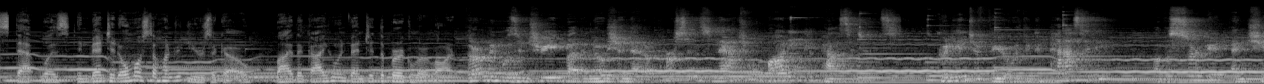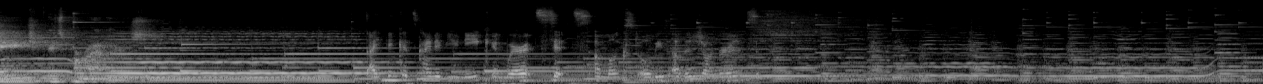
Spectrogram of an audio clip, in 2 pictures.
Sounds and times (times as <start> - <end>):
Speech: 0.0 - 14.2, 16.3 - 20.6
Music: 0.0 - 25.2.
